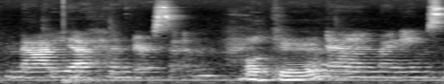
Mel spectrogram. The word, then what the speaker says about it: Mattea: Yeah, it's Mattea.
